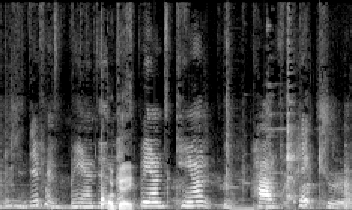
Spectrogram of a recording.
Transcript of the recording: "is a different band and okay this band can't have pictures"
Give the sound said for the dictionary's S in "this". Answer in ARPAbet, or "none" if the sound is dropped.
none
